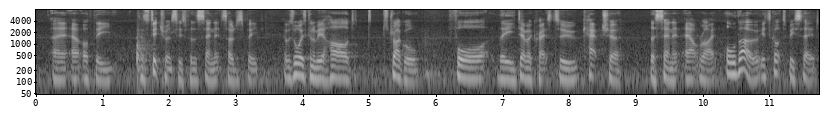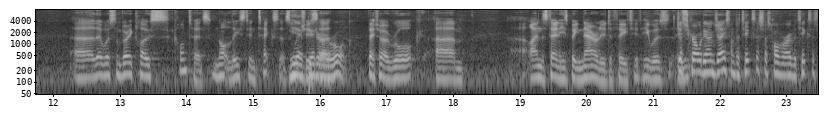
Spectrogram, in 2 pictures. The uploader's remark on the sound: Broadcast live from Ombrellitos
